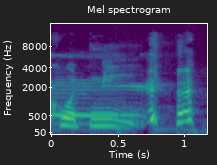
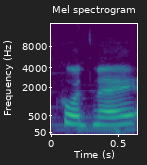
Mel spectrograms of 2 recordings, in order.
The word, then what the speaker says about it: Courtnaé: Is it You Courtnaé? did, but I wanted to give you like the DJ horns. Or is it Courtney? No, it's definitely Courtnaé.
